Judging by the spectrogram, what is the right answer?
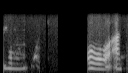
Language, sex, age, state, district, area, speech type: Santali, female, 18-30, West Bengal, Malda, rural, conversation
